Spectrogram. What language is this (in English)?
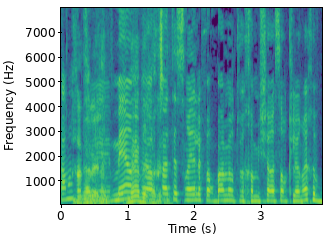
Hebrew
